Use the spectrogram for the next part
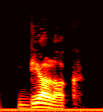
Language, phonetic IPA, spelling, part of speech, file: Polish, [ˈbʲjɔlɔk], biolog, noun, Pl-biolog.ogg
